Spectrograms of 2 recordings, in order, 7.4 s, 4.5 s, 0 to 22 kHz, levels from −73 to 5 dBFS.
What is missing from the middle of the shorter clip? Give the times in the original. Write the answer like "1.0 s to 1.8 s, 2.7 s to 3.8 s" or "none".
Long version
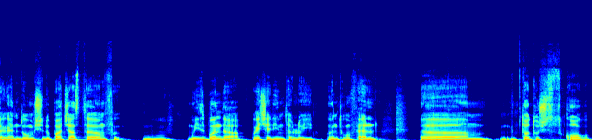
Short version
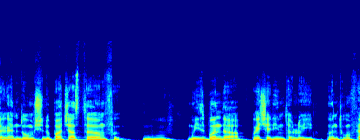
none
